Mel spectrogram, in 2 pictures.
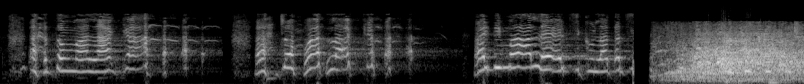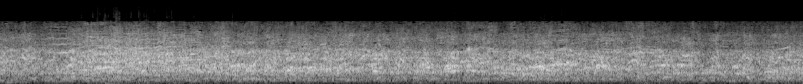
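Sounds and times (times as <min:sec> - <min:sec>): crowd laughing and chattering: 0:06.5 - 0:16.0.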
